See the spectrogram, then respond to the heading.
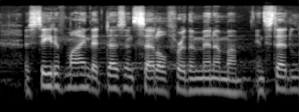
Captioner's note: none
